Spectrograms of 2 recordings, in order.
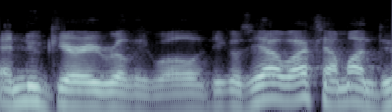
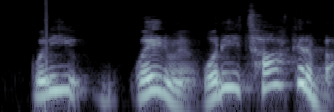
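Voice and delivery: very high-pitched, fake bewildered, confused tone; 11 semitones higher than usual. Retelling being arrested in a prank, imitating his own acted confusion. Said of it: "I shoulda won an Oscar".

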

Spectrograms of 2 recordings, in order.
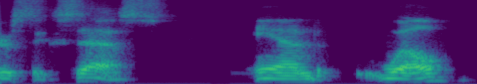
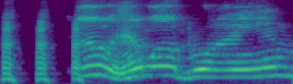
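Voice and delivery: very high, tiny, squeaky cartoon-bird voice; 3 dB louder than usual. Showing how he voices a cartoon character, in Tweety voice. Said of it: "I do Tweety like this".

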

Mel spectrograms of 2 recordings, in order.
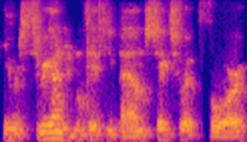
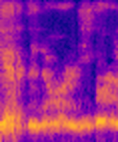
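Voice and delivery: tiny, very high, slow, humorless voice. Retelling how an actor read his line, imitating a tiny whisper. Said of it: "you could hardly hear him".

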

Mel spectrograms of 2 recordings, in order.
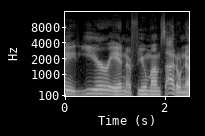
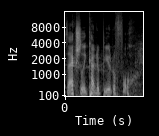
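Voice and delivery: whispered, rushed, mock choked-up emotion. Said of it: "Sorry, I'm choked up".

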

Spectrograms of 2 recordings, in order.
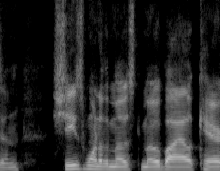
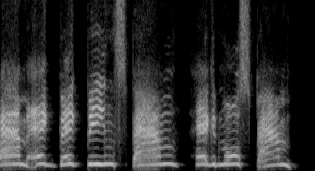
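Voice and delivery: put-on very high, loud, squealing old lady voice. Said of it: "my Monty Python old lady accent".

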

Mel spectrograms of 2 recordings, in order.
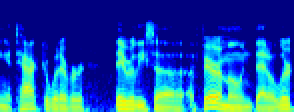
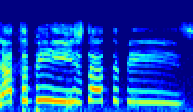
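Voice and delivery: put-on, very high, shrill scream; 4 dB louder than usual. Describing a memed movie scene, imitating Nicolas Cage screaming. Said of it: "he starts screaming".

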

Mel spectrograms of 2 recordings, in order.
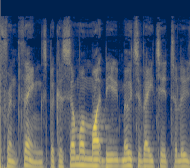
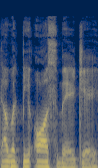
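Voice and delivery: put-on Austrian-style accent; 3 semitones lower, 3 dB quieter than usual. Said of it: "You're getting better at that accent".

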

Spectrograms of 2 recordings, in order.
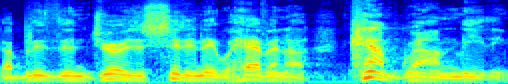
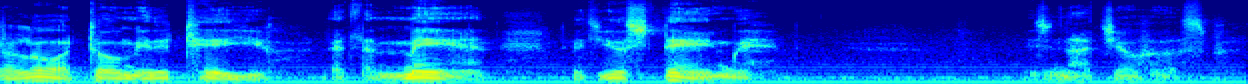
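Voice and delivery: hushed, soft, secretive whisper; 6 semitones lower, 14 dB quieter than usual. Retelling a private message given to a mother: retelling a whisper. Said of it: "And I whispered in her ear".

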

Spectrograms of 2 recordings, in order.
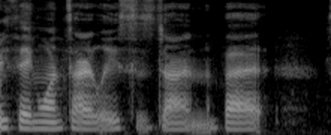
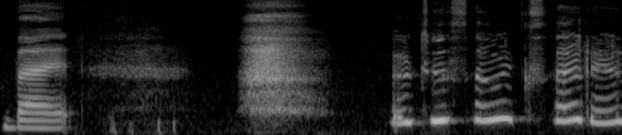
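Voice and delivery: talking through a yawn, higher and louder; 12 semitones higher, 5 dB louder than usual. Announcing a pregnancy to viewers, yawning while talking. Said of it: "I sound so excited as I'm yawning".

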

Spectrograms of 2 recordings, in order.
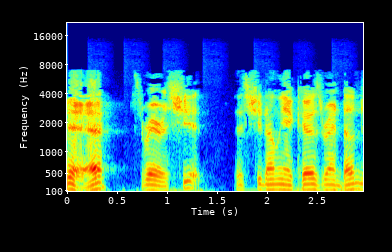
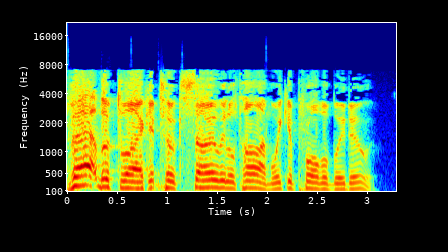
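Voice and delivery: loud voice dripping with sarcasm; 4 semitones higher, 6 dB louder than usual. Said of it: "I'm going to stop with that sarcastic voice".

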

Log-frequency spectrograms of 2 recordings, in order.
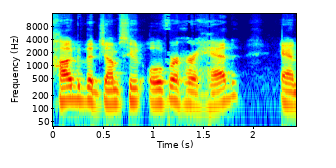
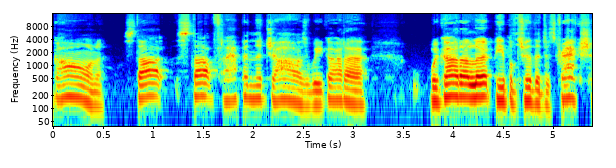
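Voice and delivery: whispered; 2 semitones higher than usual. Role-play player speaking in character to Gon, whispering. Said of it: "So I kind of whisper to Gon".

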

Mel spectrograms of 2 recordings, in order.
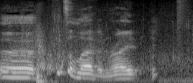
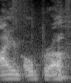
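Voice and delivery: usual speaking voice

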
